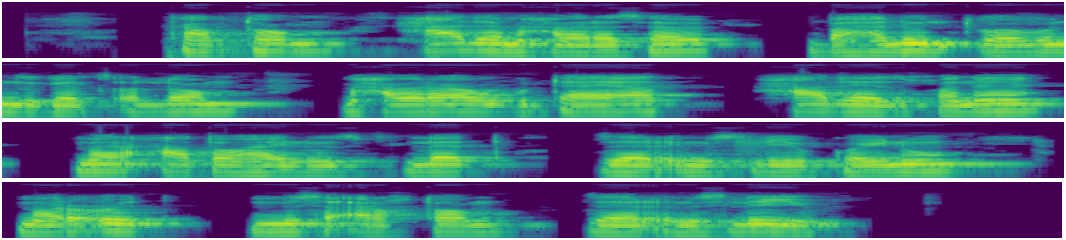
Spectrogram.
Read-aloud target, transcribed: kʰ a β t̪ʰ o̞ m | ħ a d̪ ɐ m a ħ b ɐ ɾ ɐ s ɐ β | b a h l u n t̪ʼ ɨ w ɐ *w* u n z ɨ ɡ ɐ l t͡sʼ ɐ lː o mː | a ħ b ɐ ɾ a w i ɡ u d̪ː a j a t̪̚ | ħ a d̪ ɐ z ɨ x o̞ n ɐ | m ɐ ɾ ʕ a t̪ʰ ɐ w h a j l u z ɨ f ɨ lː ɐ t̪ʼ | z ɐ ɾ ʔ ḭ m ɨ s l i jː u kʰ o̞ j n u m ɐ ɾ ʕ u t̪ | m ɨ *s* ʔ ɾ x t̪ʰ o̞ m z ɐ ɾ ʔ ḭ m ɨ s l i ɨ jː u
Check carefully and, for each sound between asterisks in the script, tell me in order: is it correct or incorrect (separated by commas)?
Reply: incorrect, correct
